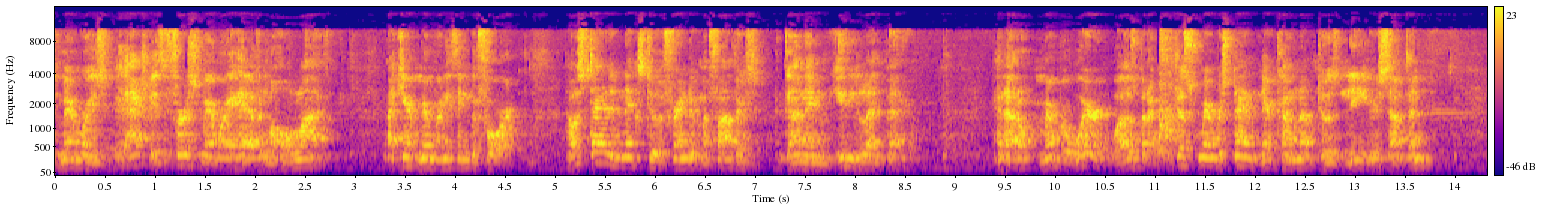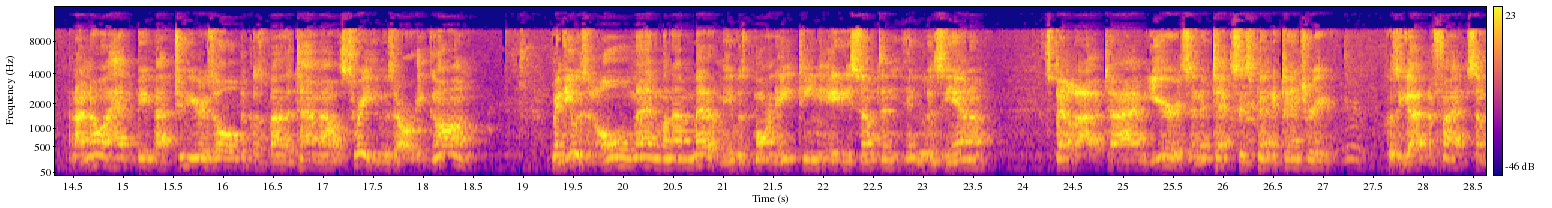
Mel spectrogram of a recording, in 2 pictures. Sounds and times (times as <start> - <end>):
Speech: 0.0 - 8.7, 9.4 - 18.6, 19.2 - 28.6.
